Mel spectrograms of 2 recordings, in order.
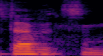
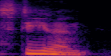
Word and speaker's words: Steveson: It is Steveson. There is no N. It's not Steven. So really? Right. Yeah. I pronounce it like without the N, Steveson.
